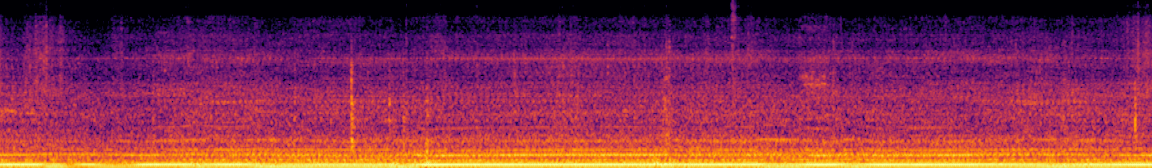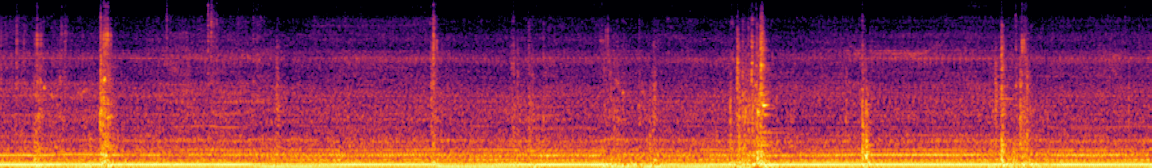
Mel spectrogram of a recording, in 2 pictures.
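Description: Mini excavator's diesel engine running steadily under hydraulic load while the bucket digs soil, with a few sharp clanks from the bucket, around the middle and near the end.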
